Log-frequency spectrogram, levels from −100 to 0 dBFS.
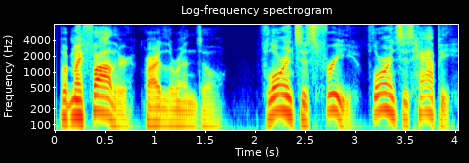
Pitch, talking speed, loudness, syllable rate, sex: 120 Hz, 165 wpm, -20 LUFS, 5.5 syllables/s, male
